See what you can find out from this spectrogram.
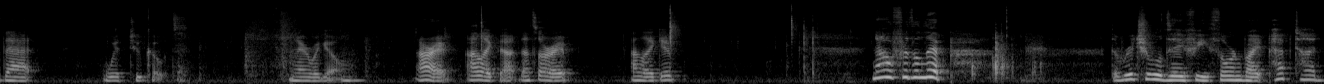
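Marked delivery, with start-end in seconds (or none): none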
